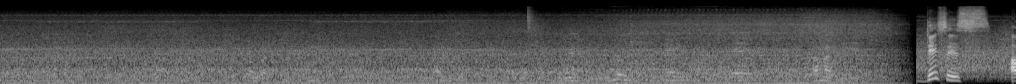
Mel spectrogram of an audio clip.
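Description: Machinery whirs and rattles steadily.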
